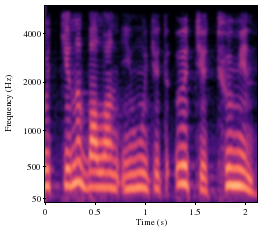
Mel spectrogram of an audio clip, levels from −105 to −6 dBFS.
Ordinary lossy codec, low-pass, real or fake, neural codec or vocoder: none; 5.4 kHz; real; none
